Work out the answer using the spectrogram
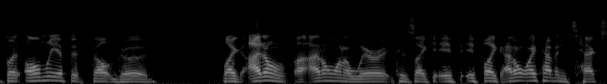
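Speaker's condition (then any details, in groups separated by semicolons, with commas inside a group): No condition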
